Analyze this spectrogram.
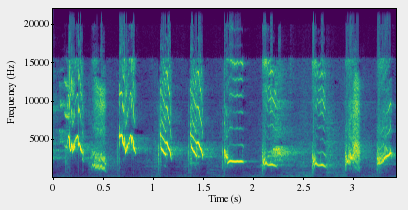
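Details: Greater green leafbird (cucak ijo) singing in full, lively 'gacor' style: loud, varied whistled notes sweeping up and down, some slurred and buzzy, delivered in rapid separate phrases about three per second.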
